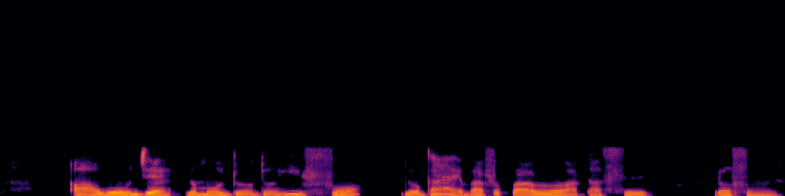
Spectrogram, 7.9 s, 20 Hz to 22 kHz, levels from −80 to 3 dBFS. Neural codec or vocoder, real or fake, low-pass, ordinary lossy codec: codec, 16 kHz, 4 kbps, X-Codec, HuBERT features, trained on general audio; fake; 5.4 kHz; none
